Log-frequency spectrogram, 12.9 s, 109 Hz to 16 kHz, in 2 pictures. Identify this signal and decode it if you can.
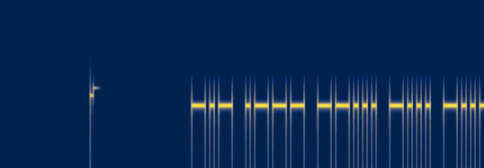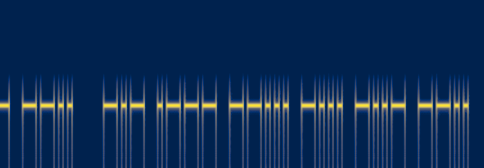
Morse code, heard as a keyed tone, about 20 wpm, 700 Hz. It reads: KJ7BXZ KJ7BXZ
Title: USA Call Signs Repeated 3x 20wpm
